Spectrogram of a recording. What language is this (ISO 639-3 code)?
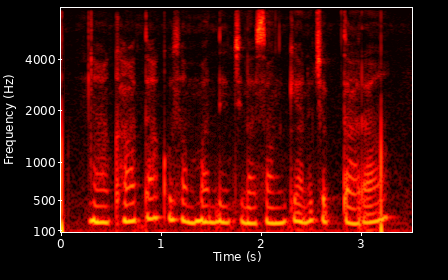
tel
